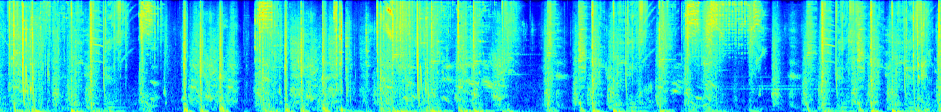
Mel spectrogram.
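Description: Punches and kicks land with heavy thuds in a fast fight.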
